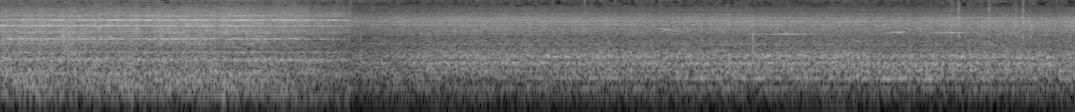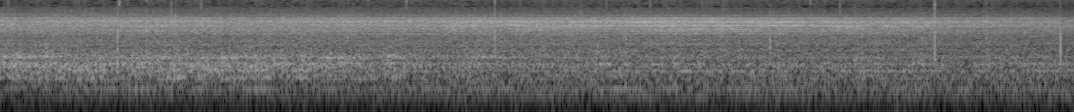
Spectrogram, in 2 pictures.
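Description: A freight train of empty container flat wagons rolls past with a steady high-pitched ringing over the rumble of its wheels. About three and a half seconds in, the sound changes abruptly to the running rumble of an electric suburban passenger train pulling away from the platform, easing slightly as it draws off.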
